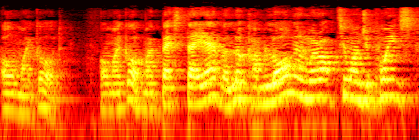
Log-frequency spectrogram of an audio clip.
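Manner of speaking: excited, joyful voice. Retelling a trader's reaction to a sudden market rise: imitating someone overjoyed. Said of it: "she's like".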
